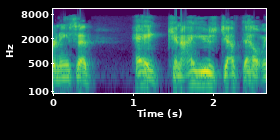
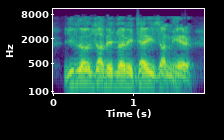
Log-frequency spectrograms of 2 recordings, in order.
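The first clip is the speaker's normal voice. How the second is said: put-on Russian wrestler voice, pitched higher; 4 semitones higher than usual. Retelling a wrestler's in-character promo: Nikita Koloff impression. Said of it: "Nikita Koloff goes".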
